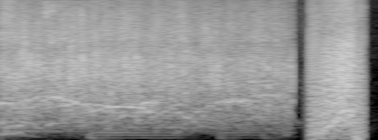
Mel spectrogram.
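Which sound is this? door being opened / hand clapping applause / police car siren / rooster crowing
hand clapping applause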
